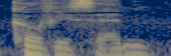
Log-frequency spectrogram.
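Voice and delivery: ordinary delivery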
